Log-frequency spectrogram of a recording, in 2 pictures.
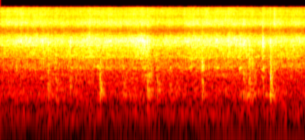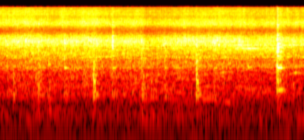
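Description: Chopped onions, tomatoes and green chillies sizzling in oil in an aluminium pressure cooker, stirred with a wooden spatula that knocks against the pot every second or so.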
